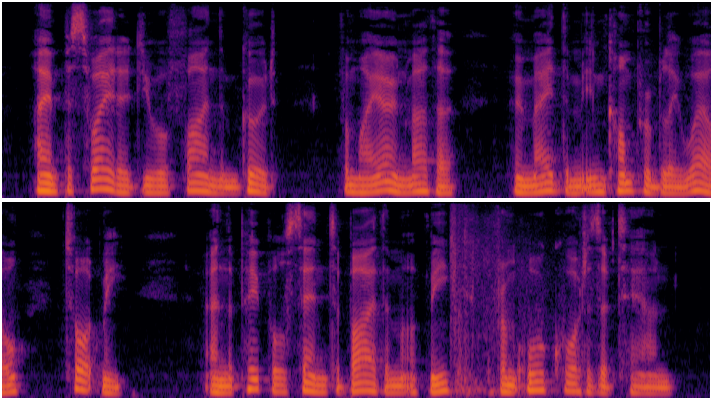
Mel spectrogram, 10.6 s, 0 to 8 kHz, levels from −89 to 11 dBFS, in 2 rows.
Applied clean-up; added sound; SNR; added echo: none; Explosion; 19 dB; none.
